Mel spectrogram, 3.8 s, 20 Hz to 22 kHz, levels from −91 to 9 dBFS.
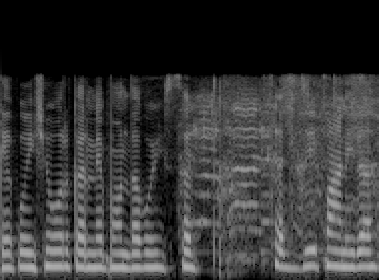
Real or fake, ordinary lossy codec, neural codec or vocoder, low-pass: fake; none; codec, 16 kHz, 4 kbps, X-Codec, HuBERT features, trained on balanced general audio; 7.2 kHz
